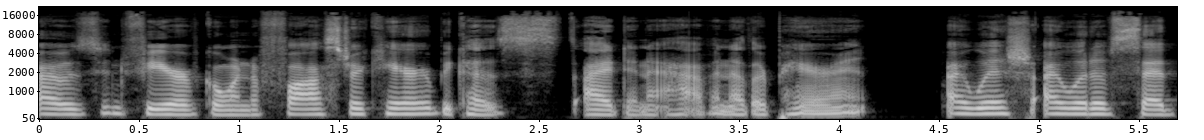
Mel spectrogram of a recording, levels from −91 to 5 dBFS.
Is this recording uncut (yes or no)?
no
